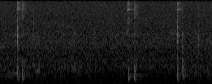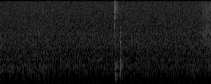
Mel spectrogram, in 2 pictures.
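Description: Faint computer mouse clicks, four in all, each a quick pair of ticks, over near-silent room tone.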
